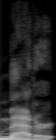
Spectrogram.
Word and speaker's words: matter: Another flap t example. Matt becomes mad dares in relaxed speech.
